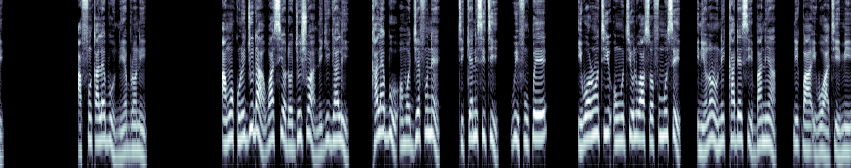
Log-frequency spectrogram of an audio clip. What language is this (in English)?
Yoruba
